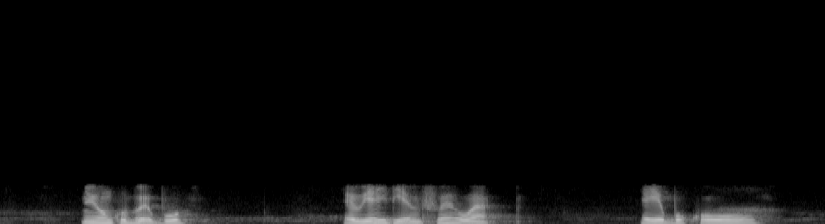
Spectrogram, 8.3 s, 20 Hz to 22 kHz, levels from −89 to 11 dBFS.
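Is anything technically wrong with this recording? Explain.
No, nothing technically wrong.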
